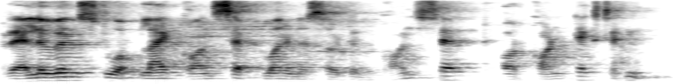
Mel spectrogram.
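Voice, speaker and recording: A man with a deep voice answers reflectively as a podcast guest. He speaks conversationally. The room rings with echo, and faint noise sits behind him. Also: normal speed. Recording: echoey room with noticeable background noise.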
